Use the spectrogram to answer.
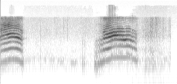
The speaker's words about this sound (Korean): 어디서 온 건지 비쩍 마르고 더럽고 하얀 고양이가 창밖 물통 뚜껑 위에 앉아 있는 걸세.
